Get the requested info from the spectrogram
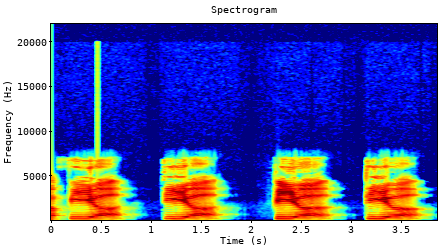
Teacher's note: the vowel glide begins at e and moves towards a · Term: சென்ட்ரலைஸ்டு diphthong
